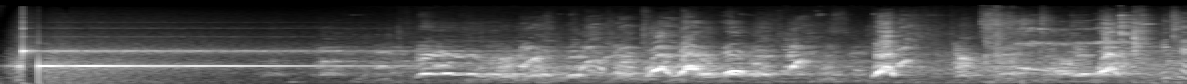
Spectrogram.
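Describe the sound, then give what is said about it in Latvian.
A steady whine-like tone fades into a busy chorus of several dogs barking and yipping at an animal shelter in Stopiņi municipality, Latvia, overlapping in quick, irregular bursts with some high whimpers mixed in. “Runa ir par suņiem.”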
